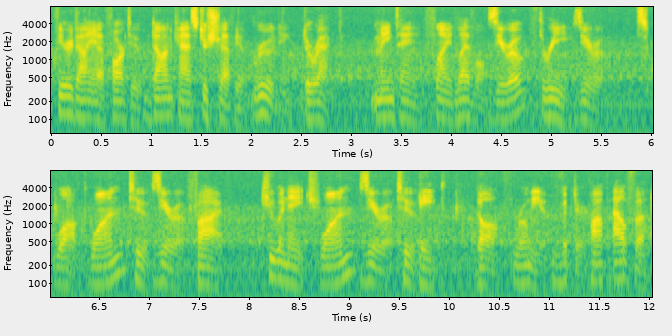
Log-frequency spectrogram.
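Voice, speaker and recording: A man's voice: sits low, moderate pace, long pauses, close to an everyday voice. A man voicing a businesslike light aircraft pilot in a simulator game, making clipped, formal radio calls. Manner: clipped, procedural. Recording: clear aircraft engine noise.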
